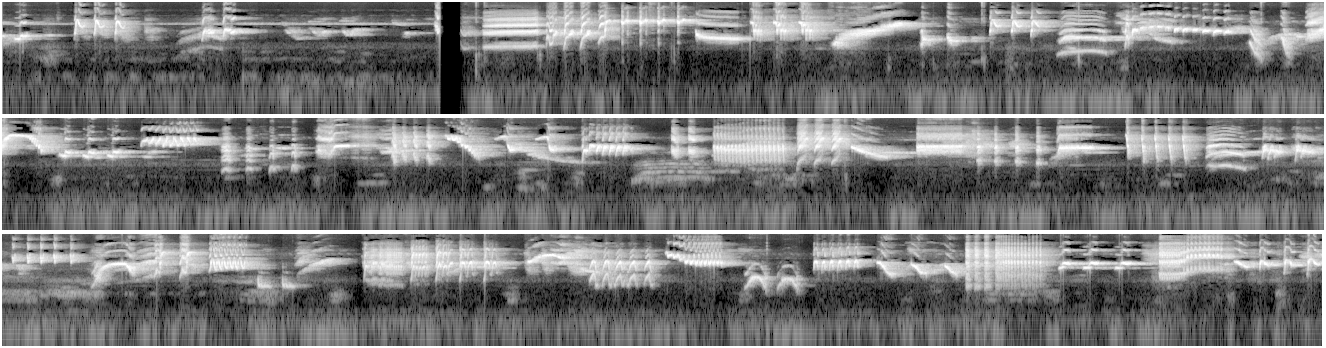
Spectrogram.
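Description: Asian pied starling singing in full song: a long, varied run of whistles, slurred glides and harsh chattering notes. It is sparse for the first few seconds, then continuous.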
